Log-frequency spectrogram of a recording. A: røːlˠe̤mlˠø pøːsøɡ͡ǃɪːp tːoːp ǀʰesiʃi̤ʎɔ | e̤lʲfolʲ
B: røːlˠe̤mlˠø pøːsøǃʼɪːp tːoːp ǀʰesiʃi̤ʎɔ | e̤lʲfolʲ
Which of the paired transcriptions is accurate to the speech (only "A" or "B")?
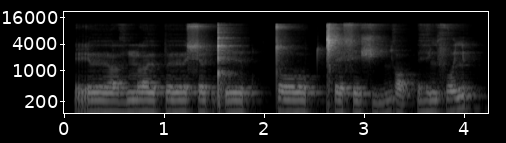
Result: B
